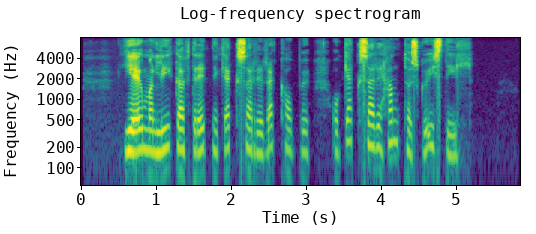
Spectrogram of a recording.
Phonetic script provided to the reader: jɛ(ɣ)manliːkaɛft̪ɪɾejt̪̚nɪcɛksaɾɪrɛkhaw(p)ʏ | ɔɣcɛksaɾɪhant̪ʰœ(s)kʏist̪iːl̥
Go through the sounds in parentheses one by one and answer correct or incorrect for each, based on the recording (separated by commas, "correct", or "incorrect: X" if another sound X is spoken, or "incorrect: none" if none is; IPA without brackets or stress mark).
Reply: correct, correct, correct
